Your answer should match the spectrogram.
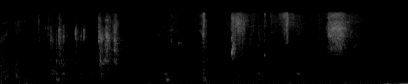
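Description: Typing on a computer keyboard: a run of short, sharp keystrokes at an uneven pace as a short word is typed.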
